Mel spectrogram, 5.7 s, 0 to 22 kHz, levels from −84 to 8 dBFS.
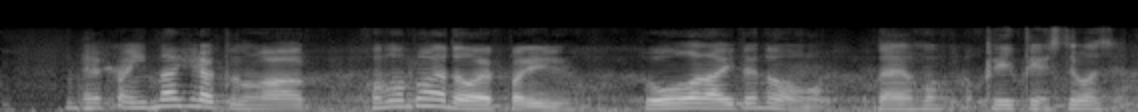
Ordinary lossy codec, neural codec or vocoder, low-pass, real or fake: none; codec, 16 kHz, 1 kbps, FunCodec, trained on Chinese and English, 50 frames a second; none; fake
